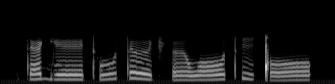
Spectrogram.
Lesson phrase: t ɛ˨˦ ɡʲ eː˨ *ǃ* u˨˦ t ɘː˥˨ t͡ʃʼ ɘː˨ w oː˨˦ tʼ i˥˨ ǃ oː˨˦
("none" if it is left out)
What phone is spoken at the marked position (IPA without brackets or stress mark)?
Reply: tʼ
